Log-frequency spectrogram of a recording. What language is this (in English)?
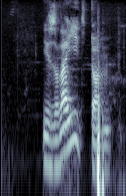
Kabyle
